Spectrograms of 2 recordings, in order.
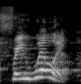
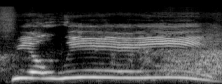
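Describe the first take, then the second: First: It is said in the speaker's ordinary accent. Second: It is said in an imitated Japanese accent.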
